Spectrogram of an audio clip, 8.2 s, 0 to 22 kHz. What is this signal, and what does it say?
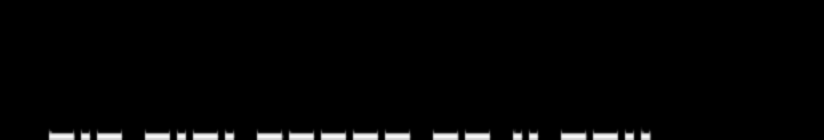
Morse code, heard as a keyed tone, about 15 wpm, 700 Hz. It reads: KC0MIZ
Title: USA Call Signs - 6 Characters - Repeated 2x - 15wpm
